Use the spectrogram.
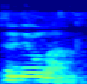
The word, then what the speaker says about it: pneuma: P-N-E-U-M-A-T-O-S. Pneumatos. Pinematos. Pinematos. The Greeks pronounce the P, which we don't, right? We drop consonants where we want, right? Pinatos. But this is pneuma.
